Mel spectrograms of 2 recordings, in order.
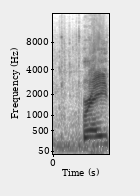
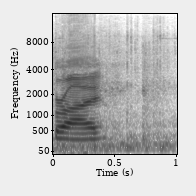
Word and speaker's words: Bray: red now we got Bray Tate and Mike Mackey that's Bray not Bry we say it Bray 696 for Bray 668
